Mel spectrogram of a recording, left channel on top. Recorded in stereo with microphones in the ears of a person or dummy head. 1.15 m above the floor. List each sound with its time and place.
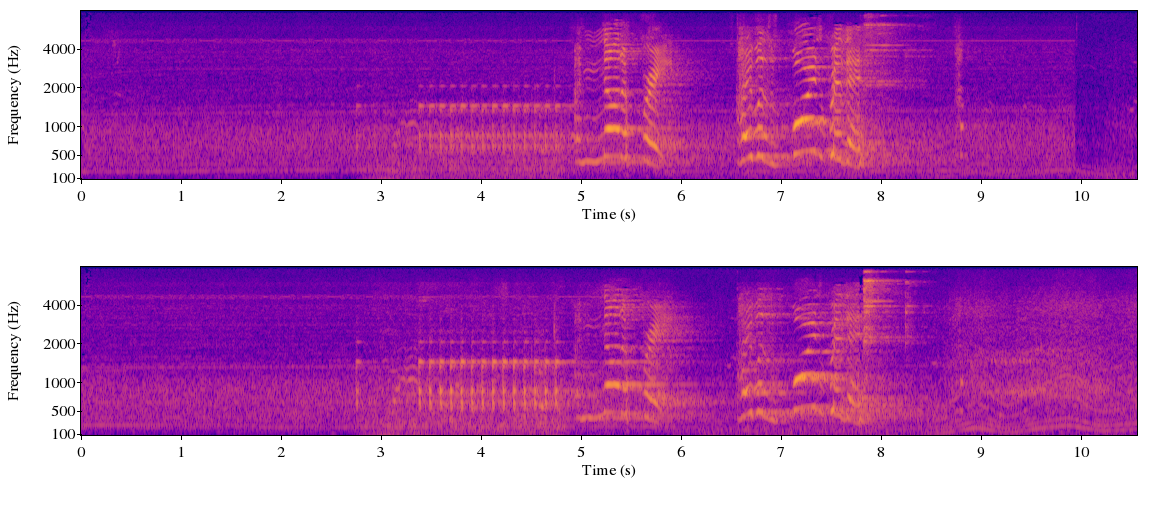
2.7 s tapping: 85° right, 1.7 m
4.9 s a shout: 45° left (ahead or behind), 1.1 m
7.8 s dishes clattering: 40° right (ahead or behind), 5 m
